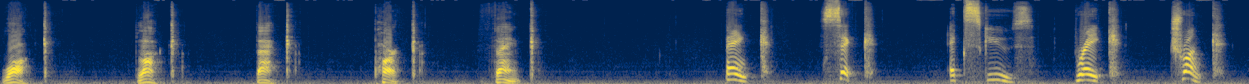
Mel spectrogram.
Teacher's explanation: The unvoiced tongue back plosive consonant. With the tongue in the G position, let the tongue spring away in the soft, unvoiced click of the K drum beat.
